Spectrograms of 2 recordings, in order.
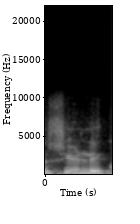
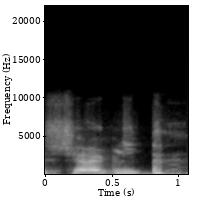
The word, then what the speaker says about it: Shirley: pero ya estoy tan acostumbrada a que me digan Shirley como se, como se escribe, pero realmente se dice Shirley.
